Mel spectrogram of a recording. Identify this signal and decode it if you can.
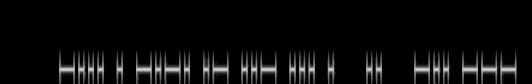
Morse code, heard as a keyed tone, about 25 wpm, 700 Hz. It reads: BECAUSE I DO
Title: Sets of 4 Words 25wpm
